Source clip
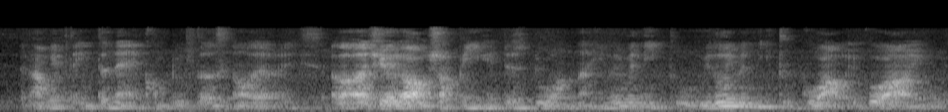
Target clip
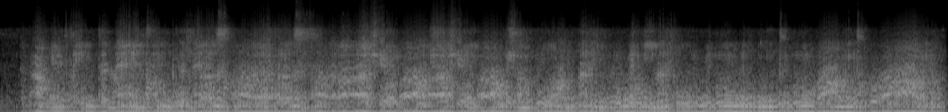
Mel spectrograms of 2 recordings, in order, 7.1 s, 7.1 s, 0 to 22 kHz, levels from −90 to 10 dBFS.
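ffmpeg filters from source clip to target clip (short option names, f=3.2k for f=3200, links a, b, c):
-af "dynaudnorm=f=100:g=17:m=9dB,aecho=1:1:268|580:0.133|0.631,areverse,acompressor=threshold=-26dB:ratio=12,areverse,aeval=exprs='max(val(0),0)':c=same,volume=1dB"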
